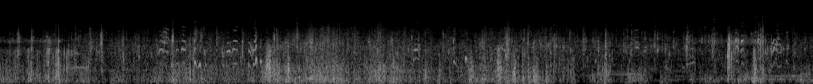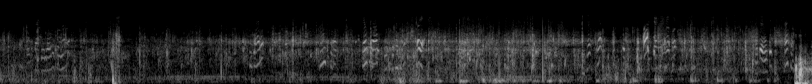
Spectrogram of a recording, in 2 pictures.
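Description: Seawater sloshing and splashing against rocks and a stand-up paddleboard as it is worked along the rocky edge, with scattered knocks and a sharp knock about nine seconds in.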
